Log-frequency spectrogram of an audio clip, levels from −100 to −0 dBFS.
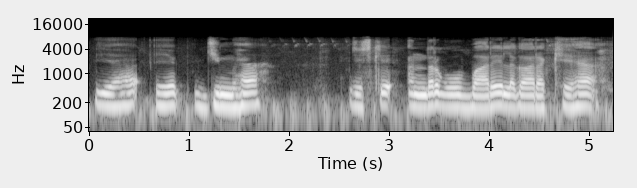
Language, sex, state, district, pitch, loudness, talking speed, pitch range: Hindi, male, Uttar Pradesh, Saharanpur, 155 Hz, -13 LUFS, 115 wpm, 145-165 Hz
